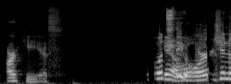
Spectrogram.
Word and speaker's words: Arceus: And in I would almost understand it if like it was pronounced like most like Arceus, but that's not what they were saying. They were saying Arceus.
